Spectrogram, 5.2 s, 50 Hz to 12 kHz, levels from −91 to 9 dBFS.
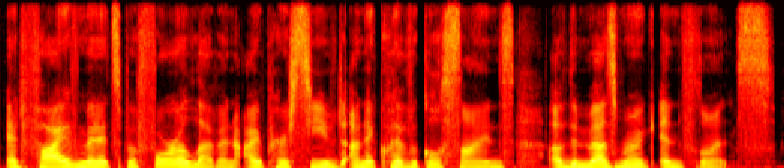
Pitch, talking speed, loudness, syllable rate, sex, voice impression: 220 Hz, 150 wpm, -17 LUFS, 6.1 syllables/s, female, feminine, slightly adult-like, slightly cute, friendly, slightly sweet, kind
